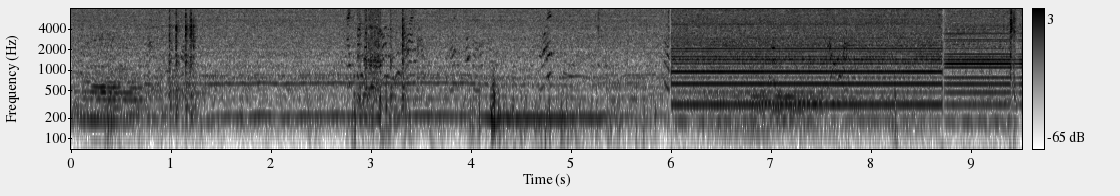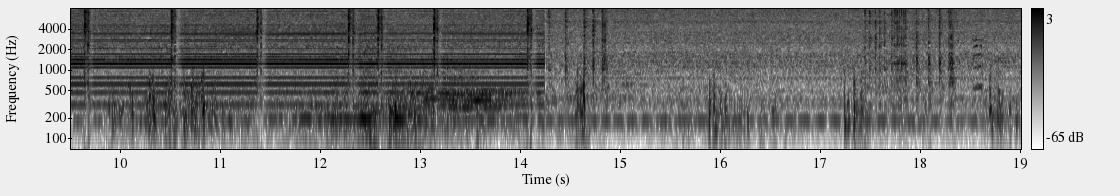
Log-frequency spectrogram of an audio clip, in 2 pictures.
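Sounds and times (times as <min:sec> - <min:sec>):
cordless drill motor running: 0:06.0 - 0:14.6
sharp clicks: 0:14.0 - 0:14.9.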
